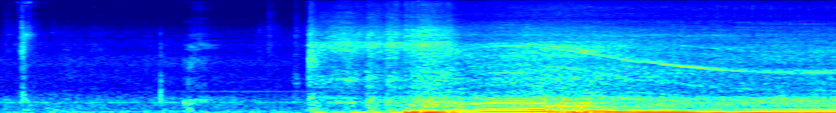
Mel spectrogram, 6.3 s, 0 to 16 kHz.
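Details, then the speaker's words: R53 Mini Cooper S after supercharger replacement (old one failed, chewed gears and water pump end seals suspected): clean start and smooth revs, horrific rattle gone, light supercharger whine rising and falling with revs; water pump still needs replacing. "Horrific rattling noise has gone. Bit more of a whine from the supercharger now. Yeah, running like a champ."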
